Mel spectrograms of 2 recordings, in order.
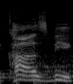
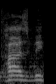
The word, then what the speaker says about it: Cosby: If were not for time, since Cosby rhymes with Ali, we would say Cosby, Cosby, but time doesn't permit.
